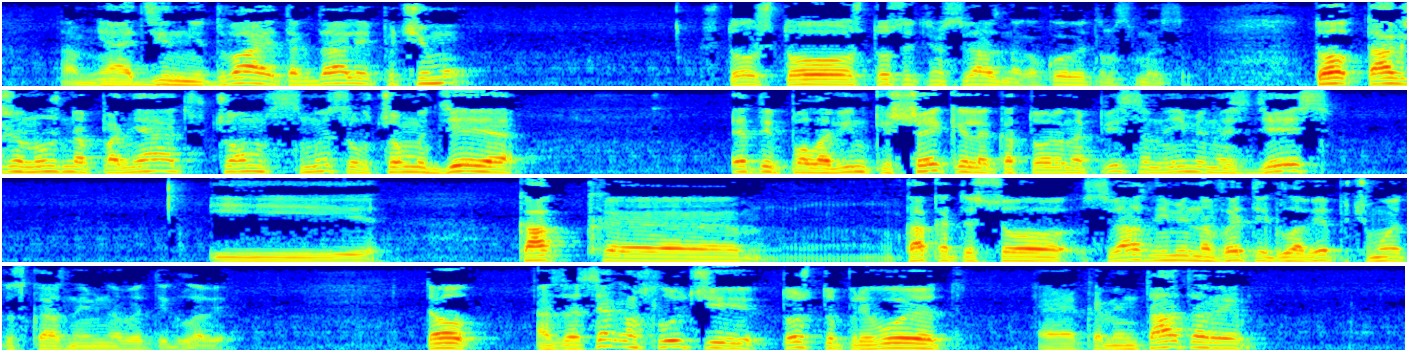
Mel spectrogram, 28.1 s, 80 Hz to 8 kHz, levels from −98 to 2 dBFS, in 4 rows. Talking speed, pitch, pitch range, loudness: 130 wpm, 155 Hz, 130-180 Hz, -26 LUFS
